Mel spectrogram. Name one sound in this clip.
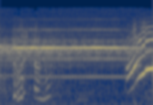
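A young woman speaks up close.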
